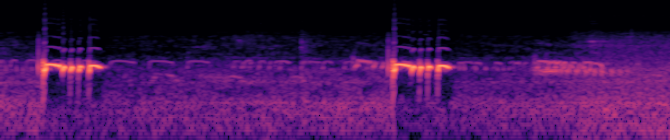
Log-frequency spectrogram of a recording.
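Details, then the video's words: Zebra dove song used to rouse a perkutut into singing: two bright rolling coo phrases about three and a half seconds apart, each a sharp onset then fast pulsed notes, a quieter cooing bird answering at the end. "Pancing Emosi burung perkutut bikin cepat Gacor rajin bunyi manggung"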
